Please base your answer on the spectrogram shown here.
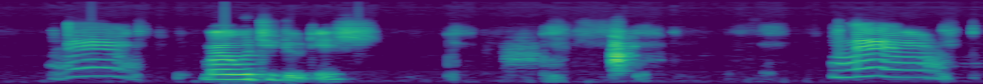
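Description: A pet cat meows several times, drawn-out tonal cries close by, with a person talking to it in between.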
